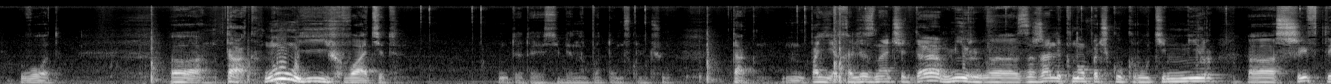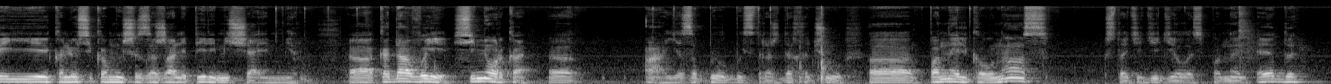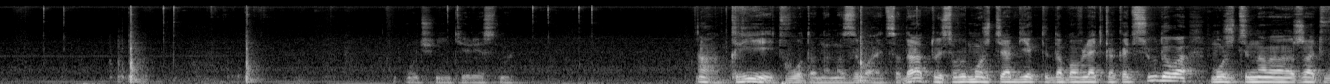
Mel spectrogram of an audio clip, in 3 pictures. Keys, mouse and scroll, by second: 8.7-10.5 middle drag, 18.2 KP_7, 20.9-22.6 drag, 23.1-28.3 middle drag, 28.3-30.0 right drag, 31.1-34.0 drag.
